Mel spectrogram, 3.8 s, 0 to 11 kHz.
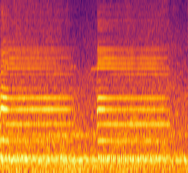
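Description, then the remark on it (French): Horns of a crowd of motor launches blare in loud, sustained harmonic tones as they come out to meet Éric Tabarly's boat after the finish line of his 27-day crossing, one launch carrying the French consul in Boston. They hold about two seconds, break briefly, then sound again before fading slightly. No one speaks. “Et là, je vois une foule de vedettes qui viennent à ma rencontre, en klaxonnant.”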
